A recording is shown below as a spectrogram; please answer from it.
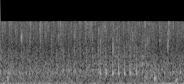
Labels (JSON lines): {"label": "biophony, rattle response", "recorder": "SoundTrap 500"}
